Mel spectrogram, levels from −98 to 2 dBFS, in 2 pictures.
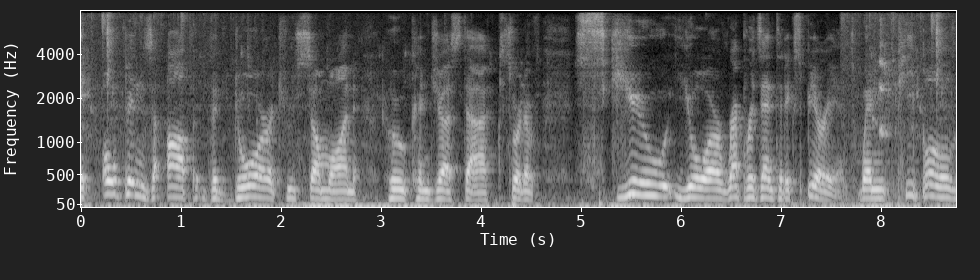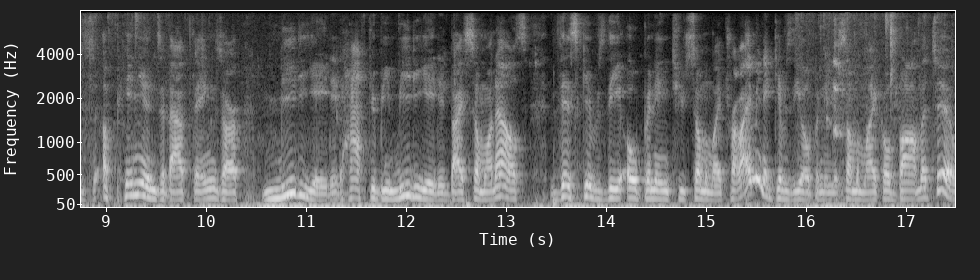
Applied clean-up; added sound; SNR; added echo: none; Bathtub (filling or washing); 12 dB; reverberation time 0.3 s.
